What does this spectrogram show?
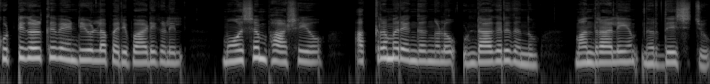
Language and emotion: Malayalam, neutral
